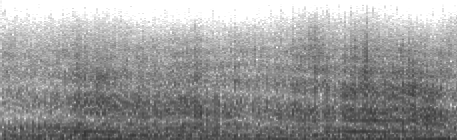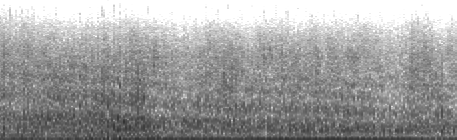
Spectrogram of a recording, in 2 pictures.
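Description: A Black Hawk helicopter hovers with a slung load, its rotor thumping and turbines whining.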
